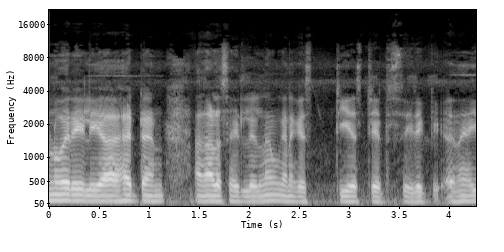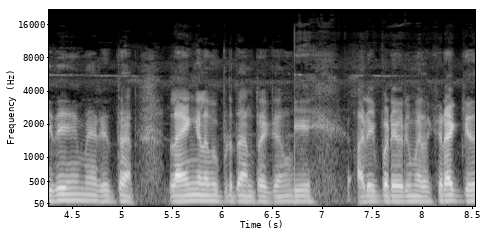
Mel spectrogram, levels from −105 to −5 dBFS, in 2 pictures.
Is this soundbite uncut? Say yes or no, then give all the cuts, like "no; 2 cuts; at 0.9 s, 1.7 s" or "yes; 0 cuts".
no; 1 cut; at 6.7 s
